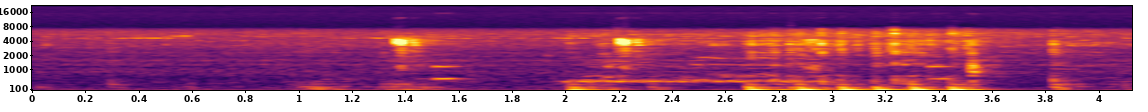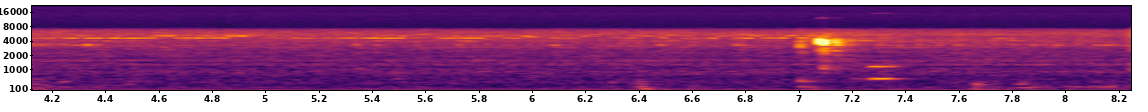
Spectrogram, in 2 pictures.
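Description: Online poker client sound effects as the bets go into the pot and the flop is dealt: a quick run of low knocks and clicks about two to three and a half seconds in, with a short steady tone at its start. Scattered lighter clicks come before it and again near the end.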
